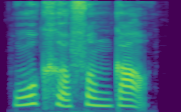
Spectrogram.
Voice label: "无可奉告", Chinese

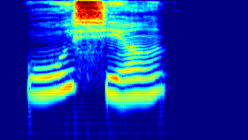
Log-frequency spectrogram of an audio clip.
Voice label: "无形", Chinese

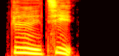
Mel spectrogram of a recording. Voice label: "日记", Chinese

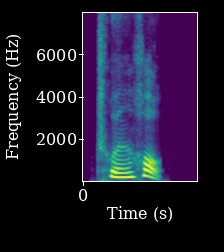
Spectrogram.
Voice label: "醇厚", Chinese

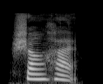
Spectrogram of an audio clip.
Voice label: "伤害", Chinese

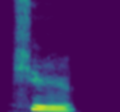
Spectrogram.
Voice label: "旭日", Chinese

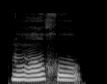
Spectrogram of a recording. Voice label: "模糊", Chinese

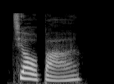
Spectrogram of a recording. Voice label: "叫板", Chinese

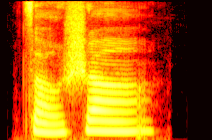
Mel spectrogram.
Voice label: "早上", Chinese

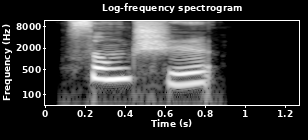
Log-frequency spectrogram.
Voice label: "松弛", Chinese

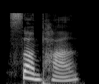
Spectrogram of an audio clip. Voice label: "算盘", Chinese

